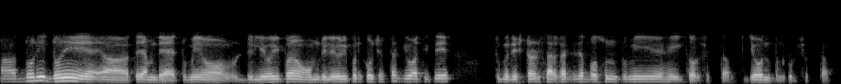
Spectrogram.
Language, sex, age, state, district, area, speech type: Marathi, male, 30-45, Maharashtra, Nagpur, urban, conversation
